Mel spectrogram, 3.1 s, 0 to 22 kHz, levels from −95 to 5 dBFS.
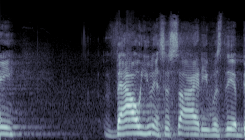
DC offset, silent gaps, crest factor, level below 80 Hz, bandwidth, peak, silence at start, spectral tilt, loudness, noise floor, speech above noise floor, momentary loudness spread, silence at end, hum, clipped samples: under 0.1%; none; 18 dB; -64 dBFS; 14.5 kHz; -4 dBFS; 0 s; -4.5 dB/octave; -19 LUFS; -61 dBFS; 42 dB; 9 LU; 0 s; none; under 0.1%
